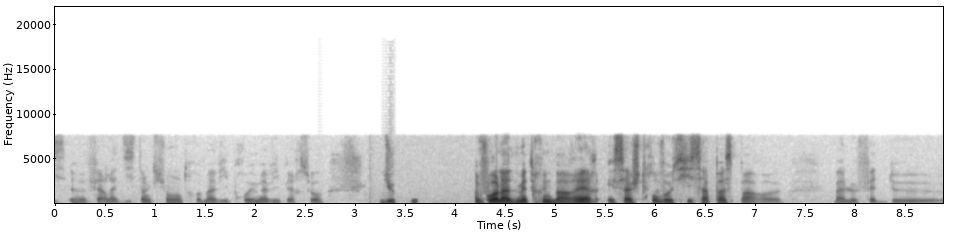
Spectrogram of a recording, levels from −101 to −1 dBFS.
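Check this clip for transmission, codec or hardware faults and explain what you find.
One fault shows up, in a short stretch of the speech. From 2.64 to 3.44 s a buzz at about 345 Hz sits under the voice, rising and falling with its level. It is a filter restarted on every block: the filter drops its state and begins each block from silence, leaving a small transient each time, which fits a 128-sample block.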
